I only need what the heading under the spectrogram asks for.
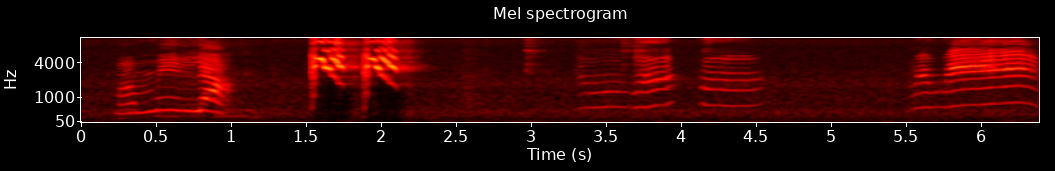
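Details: Talking pet parrot calling mummy for roti: several rising and falling voice-like phrases with rich harmonics, interspersed with two sharp, high squawks, ending in a louder drawn-out rising call.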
